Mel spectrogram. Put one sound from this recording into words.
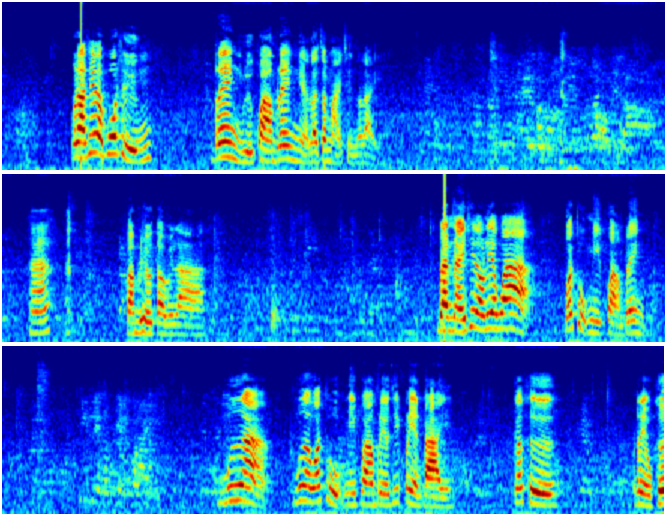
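A young woman speaks clearly into a clip-on microphone, in bursts with pauses.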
